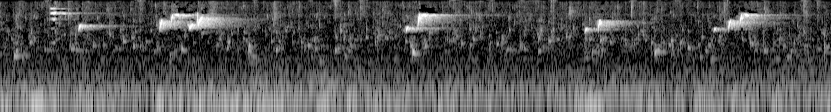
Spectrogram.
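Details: Goldfinch (European) singing in Wedani style on a 'Toughza' training recording mixed with river water: sparse high chirps and short twittered pairs roughly every second, a quiet water murmur underneath.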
